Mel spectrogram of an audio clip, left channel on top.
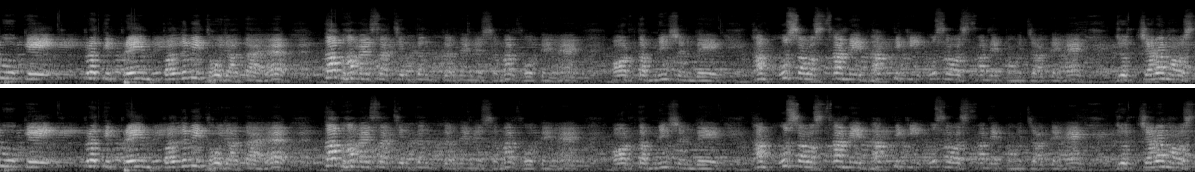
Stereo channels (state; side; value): normal; both; correlation 0.48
